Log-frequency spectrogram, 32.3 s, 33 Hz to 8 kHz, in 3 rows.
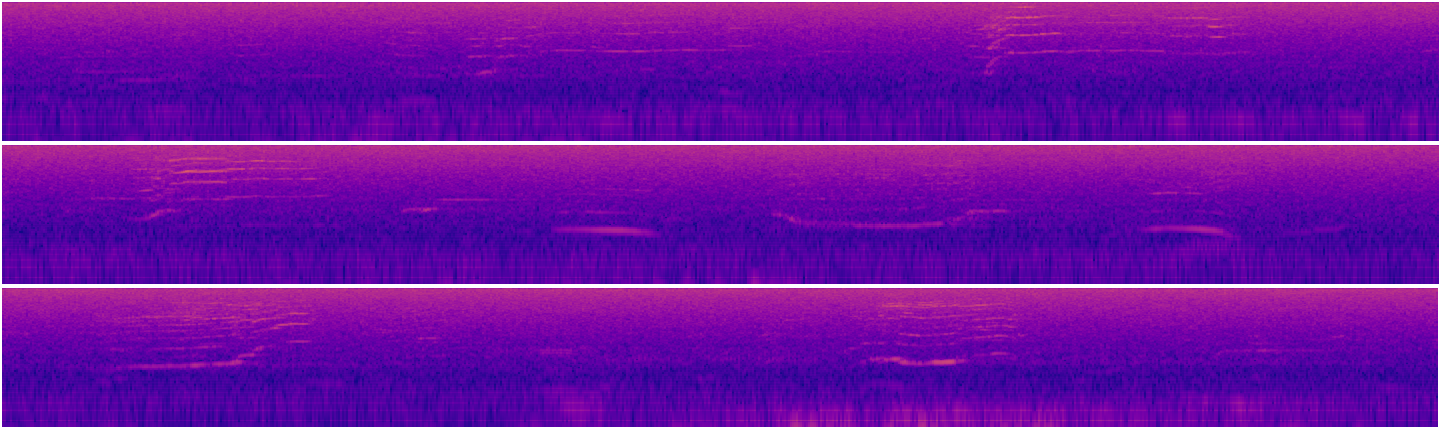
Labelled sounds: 4.1	4.9	humpback whale, 1.1 to 1.2 kHz
5.4	5.7	humpback whale, 1.3 to 1.5 kHz
7.5	9.1	humpback whale, 0.99 to 4.6 kHz
11.5	13.0	humpback whale, 0.86 to 4.9 kHz
14.0	14.5	humpback whale, 0.80 to 0.96 kHz
19.4	19.6	humpback whale, 1.1 to 1.2 kHz
22.4	24.6	humpback whale, 0.80 to 2.9 kHz
28.1	29.2	humpback whale, 0.80 to 4.3 kHz

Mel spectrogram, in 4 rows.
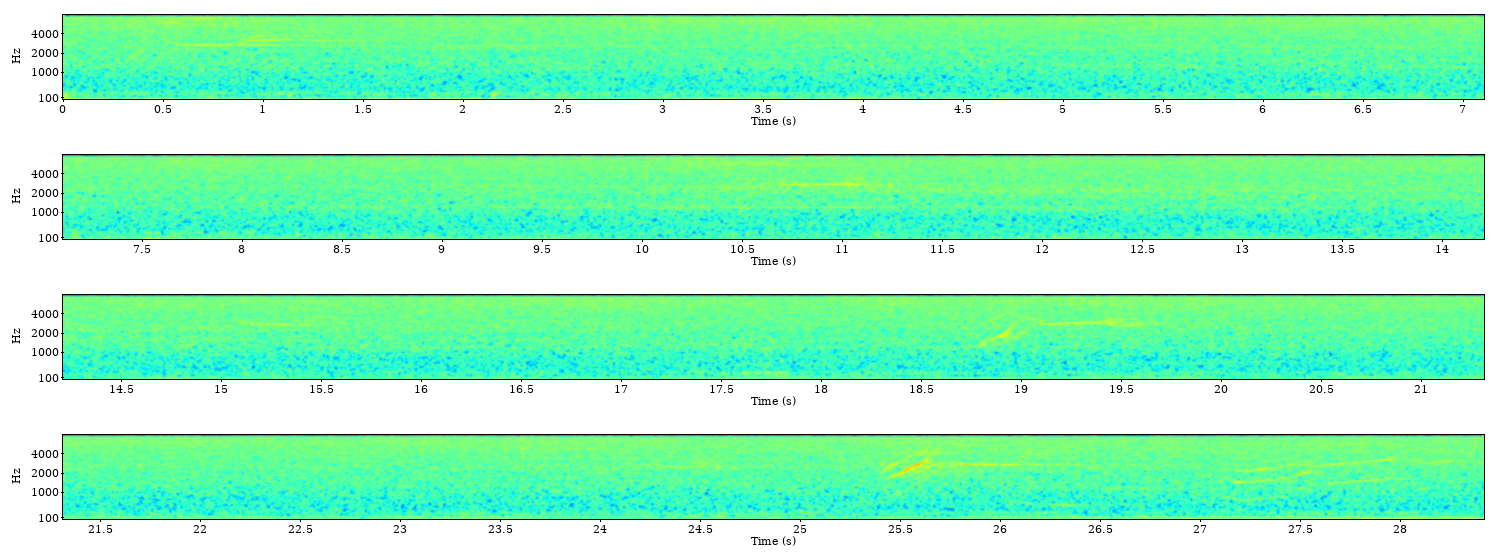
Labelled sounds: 10.6	11.2	killer whale, 2.6 to 3.7 kHz
18.7	19.7	killer whale, 1.3 to 3.9 kHz
27.0	28.3	killer whale, 0.72 to 3.4 kHz

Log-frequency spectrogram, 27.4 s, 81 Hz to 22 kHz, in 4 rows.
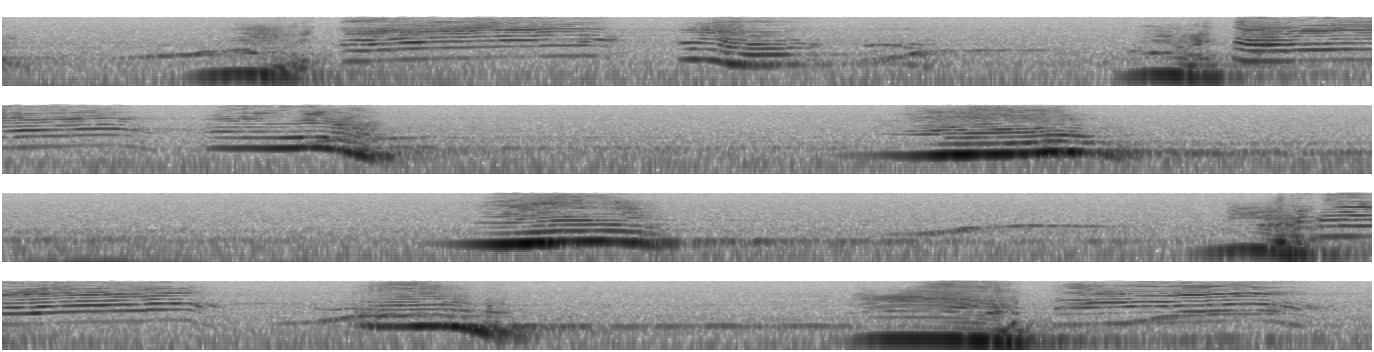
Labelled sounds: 1.0	3.1	humpback whale, 0.80 to 8.0 kHz
3.4	5.1	humpback whale, 0.80 to 6.2 kHz
6.1	7.6	humpback whale, 0.80 to 8.0 kHz
7.8	8.6	humpback whale, 0.80 to 7.5 kHz
11.2	12.4	humpback whale, 0.86 to 7.4 kHz
16.0	17.0	humpback whale, 0.80 to 6.8 kHz
18.5	19.2	humpback whale, 0.80 to 0.99 kHz
19.8	21.7	humpback whale, 0.83 to 7.8 kHz
22.1	23.1	humpback whale, 0.80 to 7.5 kHz
24.8	27.2	humpback whale, 0.80 to 7.9 kHz

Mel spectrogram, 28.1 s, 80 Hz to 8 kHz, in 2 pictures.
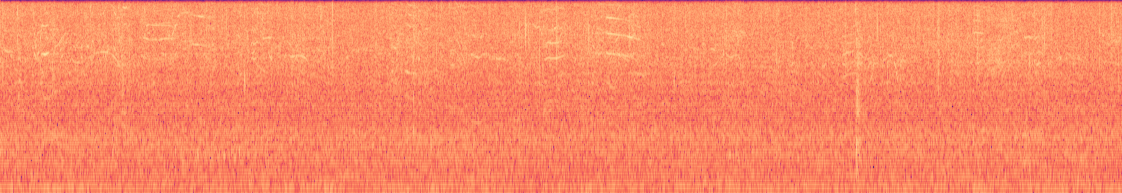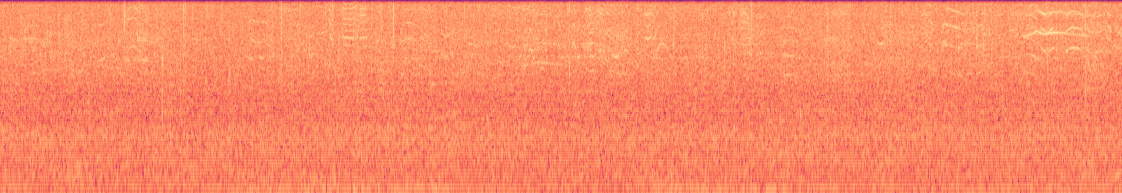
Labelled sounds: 0.5	0.8	Pacific white-sided dolphin, 1.8 to 2.2 kHz
1.2	2.7	Pacific white-sided dolphin, 3.1 to 6.5 kHz
3.5	3.9	Pacific white-sided dolphin, 3.3 to 3.7 kHz
5.8	6.1	Pacific white-sided dolphin, 3.5 to 3.8 kHz
6.8	8.0	Pacific white-sided dolphin, 3.3 to 6.3 kHz
20.7	21.1	Pacific white-sided dolphin, 3.1 to 4.4 kHz
25.7	26.1	Pacific white-sided dolphin, 4.0 to 7.2 kHz
26.8	27.7	Pacific white-sided dolphin, 3.8 to 7.0 kHz

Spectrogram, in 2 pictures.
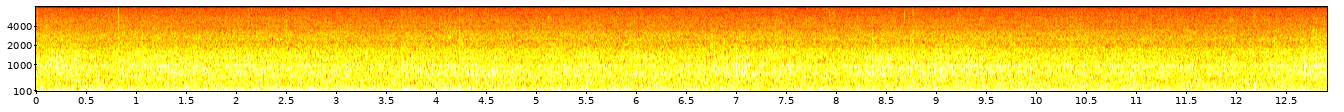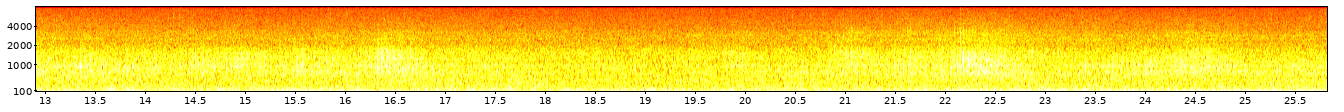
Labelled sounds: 21.9	22.6	vessel noise, 0.66 to 5.0 kHz

